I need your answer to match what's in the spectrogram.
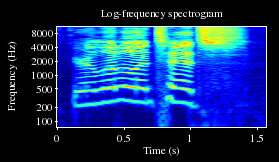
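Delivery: loud sarcastic jab.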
